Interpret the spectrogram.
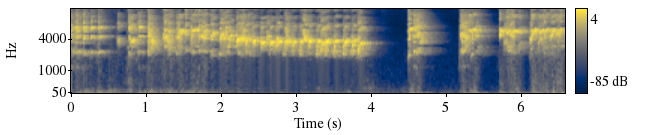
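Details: A four-second stretch of busy, shrill lovebird chatter, followed by three clipped squawking bursts separated by silences.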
